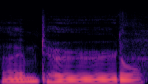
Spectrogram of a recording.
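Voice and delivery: slow, dim-witted, drawn-out cartoon turtle voice. Comparing the original turtle character to its english dub: slow, dim turtle voice. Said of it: "turtles are slow. Have them talk slow".

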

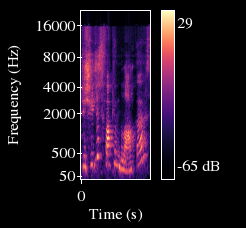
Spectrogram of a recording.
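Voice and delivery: mock stunned, mind-blown, disbelieving tone. Retelling being blocked, the speaker acts out asking Brandon in mind-blown disbelief. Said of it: "Like I'm like mind blown".

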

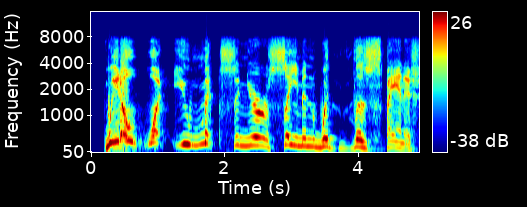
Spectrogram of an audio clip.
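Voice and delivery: slow, stretched-out, high-pitched character voice. Voicing an imagined bigot's line to a co-host: Bill Cosby voice. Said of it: "do I sound a little like Bill Cosby?".

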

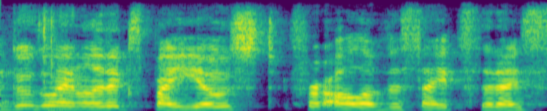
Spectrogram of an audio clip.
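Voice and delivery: ordinary talk

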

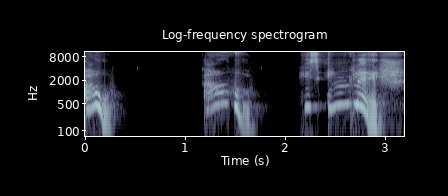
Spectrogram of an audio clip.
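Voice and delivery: high, slow, shocked gasp. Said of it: "I was shocked".

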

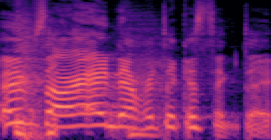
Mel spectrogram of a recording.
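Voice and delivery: high, pleading, excusing tone.

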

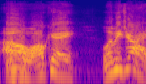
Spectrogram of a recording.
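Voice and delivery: high, slow, drawn-out creaky voice. Retelling how someone asked to drive the forklift, imitating Dave. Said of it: "you can't sound like Dave".

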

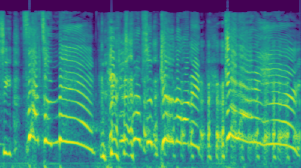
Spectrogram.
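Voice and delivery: high, loud, rowdy cheering yell.

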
